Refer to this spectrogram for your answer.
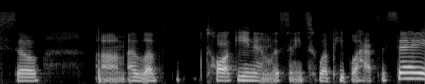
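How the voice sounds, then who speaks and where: A woman's voice at a medium pitch. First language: Spanish. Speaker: independent evaluation consultant. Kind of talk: self-introduction. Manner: fast.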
